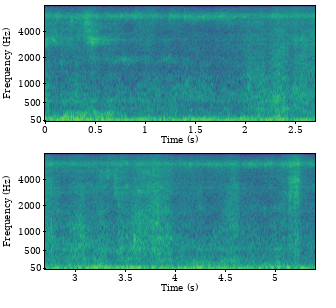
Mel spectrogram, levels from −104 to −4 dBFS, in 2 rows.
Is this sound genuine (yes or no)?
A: no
